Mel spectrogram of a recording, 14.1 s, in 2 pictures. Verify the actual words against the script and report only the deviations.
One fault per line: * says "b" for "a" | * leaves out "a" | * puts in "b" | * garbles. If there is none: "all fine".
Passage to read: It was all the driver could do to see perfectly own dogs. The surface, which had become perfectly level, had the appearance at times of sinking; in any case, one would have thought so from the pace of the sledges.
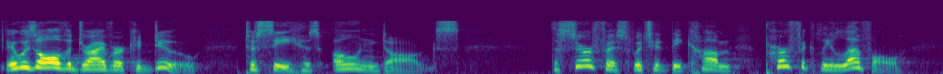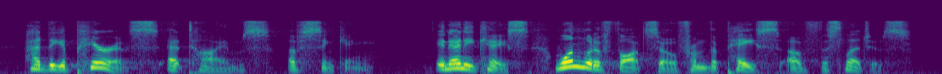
* says "his" for "perfectly"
